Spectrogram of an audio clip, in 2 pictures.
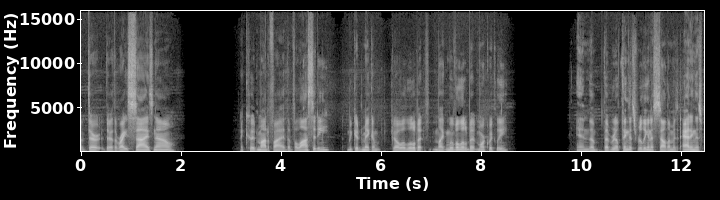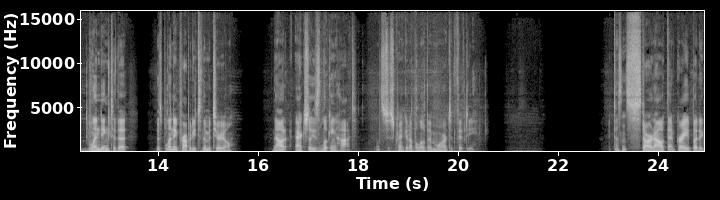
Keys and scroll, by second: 6.2 super+s, 12.5 super+/, 13.0 super+s, 20.5 super+s.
